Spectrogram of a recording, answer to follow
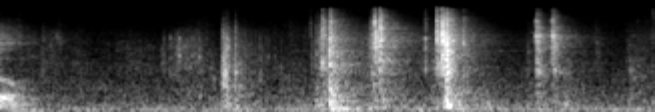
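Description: A few short, sharp taps, irregularly spaced, in the second half.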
